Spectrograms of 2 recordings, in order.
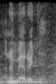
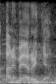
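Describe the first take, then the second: First: Nosy gossip, lower. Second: Nosy gossip. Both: Retold or imitated. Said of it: "mga chismoso".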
